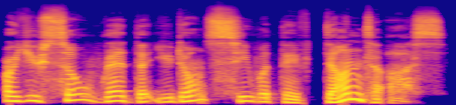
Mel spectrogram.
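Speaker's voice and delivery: loud, high, accusing cry; furious wife confronting her husband; angry outburst. Acted. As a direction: throw it at him in fury.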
